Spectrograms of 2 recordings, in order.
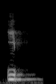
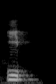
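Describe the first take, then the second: The two takes are said the same way.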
